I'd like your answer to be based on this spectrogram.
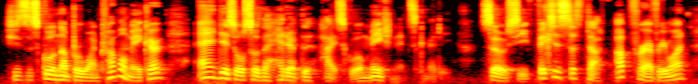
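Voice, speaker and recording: Wry male reviewer with swooping, lively intonation. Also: medium pitch. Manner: wry, deadpan joking with emphatic pauses. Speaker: video reviewer. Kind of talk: scripted review narration.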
